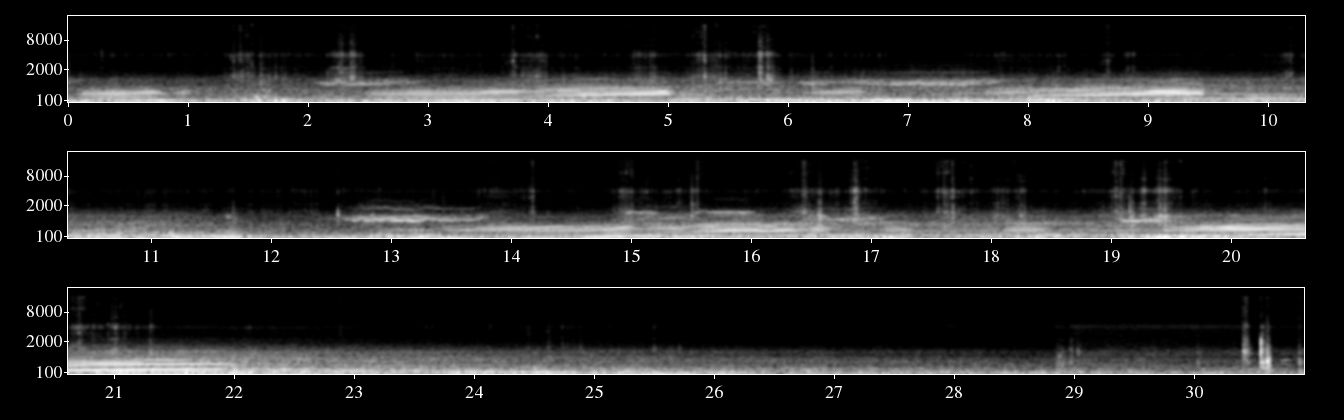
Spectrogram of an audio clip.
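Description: Car engine heard from inside the cabin during a cone slalom run, revving up again and again in rising pulls and dropping back between them, with brief tyre squeals and rattling clicks from the cabin.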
